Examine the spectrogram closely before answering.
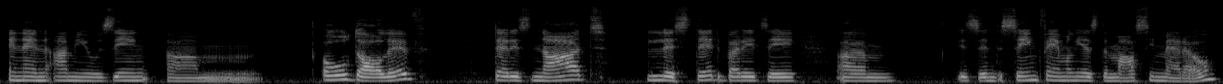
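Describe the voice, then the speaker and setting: A middle-aged woman from Italy with an Italian accent, chatting casually through a stamping and card-making class as she works. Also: fairly low pitch. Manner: chatty, narrates each step, self-correcting. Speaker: crafting demonstrator. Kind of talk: casual online craft class.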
